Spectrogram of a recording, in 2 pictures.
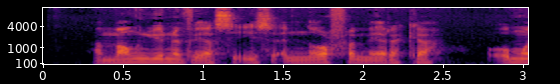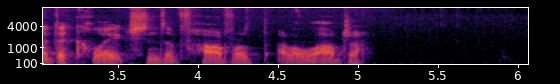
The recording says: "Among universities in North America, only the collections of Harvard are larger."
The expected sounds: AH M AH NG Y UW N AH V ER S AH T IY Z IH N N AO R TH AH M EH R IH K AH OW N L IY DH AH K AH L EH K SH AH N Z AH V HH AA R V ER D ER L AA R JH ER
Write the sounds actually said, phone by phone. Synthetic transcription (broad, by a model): AH M AH NG Y UW N AH V ER S AH T IY Z IH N N AO R TH AH M EH R IH K AH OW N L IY DH AH K AH L EH K SH AH N Z AH V HH AA R V ER D ER L AA R JH ER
